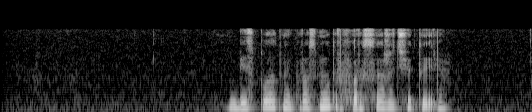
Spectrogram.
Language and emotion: Russian, neutral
